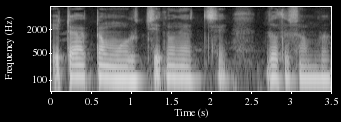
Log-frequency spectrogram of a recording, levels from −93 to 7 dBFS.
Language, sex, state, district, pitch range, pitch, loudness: Bengali, male, West Bengal, North 24 Parganas, 110-120 Hz, 115 Hz, -19 LUFS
